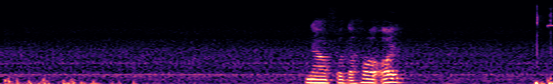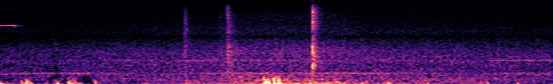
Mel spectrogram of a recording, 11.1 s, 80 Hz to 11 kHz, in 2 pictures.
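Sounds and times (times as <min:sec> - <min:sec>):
fan motor hum and rushing air: 0:00.0 - 0:11.0
fan control clicks: 0:05.4 - 0:05.8, 0:07.4 - 0:09.0
wind buffeting microphone: 0:07.8 - 0:10.0.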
